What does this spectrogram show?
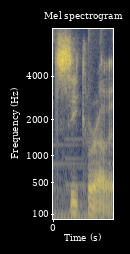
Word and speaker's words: Sekiro: And I'd like to thank the Harden Hotel Room for letting me know what Sekiro is. Sekiro. You have mispronounced Sekiro so many times.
